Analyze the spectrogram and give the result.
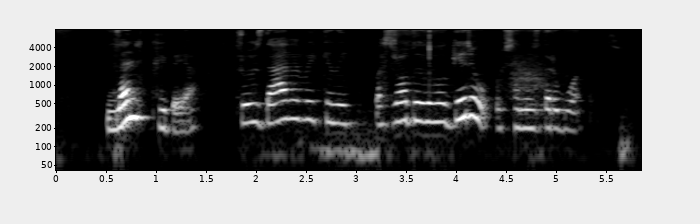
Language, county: Lithuanian, Vilnius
